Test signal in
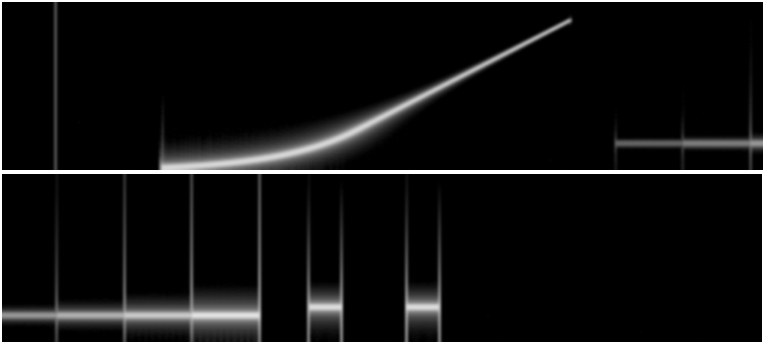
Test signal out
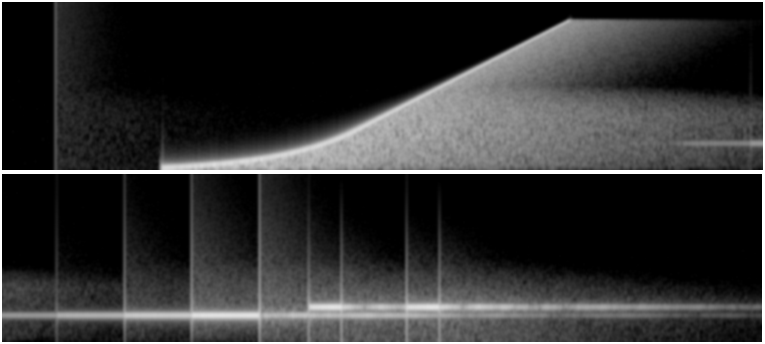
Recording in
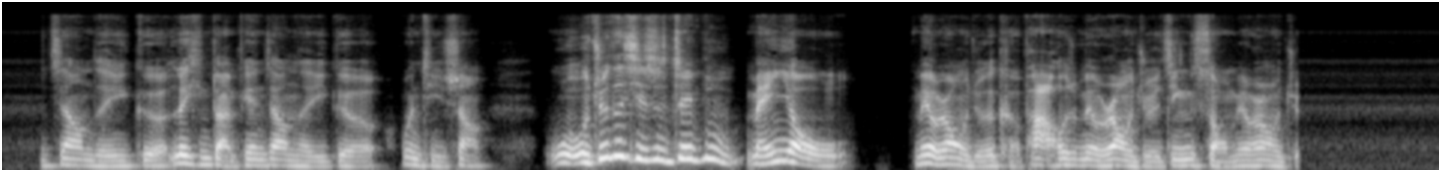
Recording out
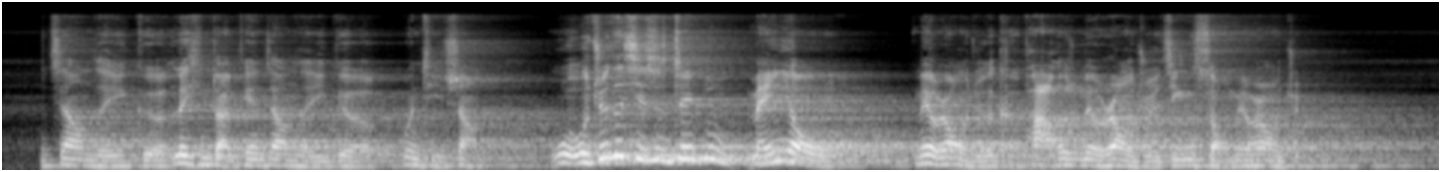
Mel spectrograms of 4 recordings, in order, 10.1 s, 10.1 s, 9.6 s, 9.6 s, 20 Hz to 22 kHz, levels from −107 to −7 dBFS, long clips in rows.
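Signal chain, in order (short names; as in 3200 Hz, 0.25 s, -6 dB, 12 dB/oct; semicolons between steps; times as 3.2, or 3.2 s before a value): plate-style reverb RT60 3.7 s, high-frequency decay 0.35×, DRR 7.5 dB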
